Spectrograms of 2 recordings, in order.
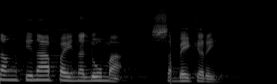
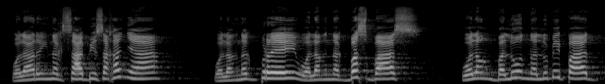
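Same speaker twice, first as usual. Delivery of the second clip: loud fervent listing; preaching at full force; 5 semitones higher, 11 dB louder than usual. Acted. Preacher listing what Lazarus never got, loud. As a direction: hammer each line home.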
